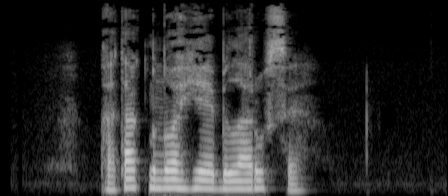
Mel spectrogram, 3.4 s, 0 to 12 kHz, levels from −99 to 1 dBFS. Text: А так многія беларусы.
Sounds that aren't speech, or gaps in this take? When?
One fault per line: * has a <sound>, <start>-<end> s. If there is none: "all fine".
all fine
